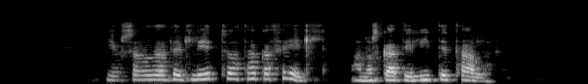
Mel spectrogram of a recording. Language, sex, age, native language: Icelandic, female, 60-69, Icelandic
